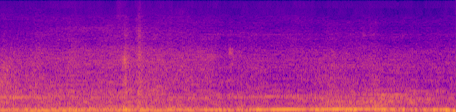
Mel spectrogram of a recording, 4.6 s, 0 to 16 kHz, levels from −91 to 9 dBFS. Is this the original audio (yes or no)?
no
